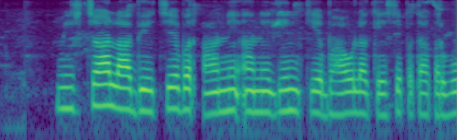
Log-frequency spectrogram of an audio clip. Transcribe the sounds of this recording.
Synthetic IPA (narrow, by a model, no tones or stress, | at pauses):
mɪɾt͡ʃalabeːt͡ʃebəɾaːneʔaːned̪ɪnkebʱaːwlakɛːsepət̪akəɾbo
